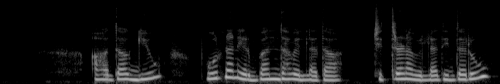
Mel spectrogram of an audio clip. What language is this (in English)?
Kannada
